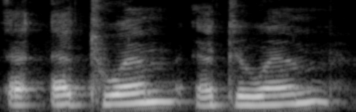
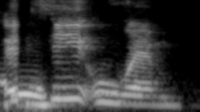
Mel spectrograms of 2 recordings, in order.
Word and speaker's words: Eti Uwem: when Magdalena, was speaking, about what is it? Etuem. I don't know if I'm pronouncing it well, but Yes. I was Eti Uwem. Eti. Eti. Okay. The Eti is good. I'll write it. Eti is good. Uwem is life.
